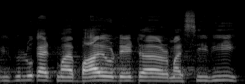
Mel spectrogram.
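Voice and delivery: normal talking voice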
